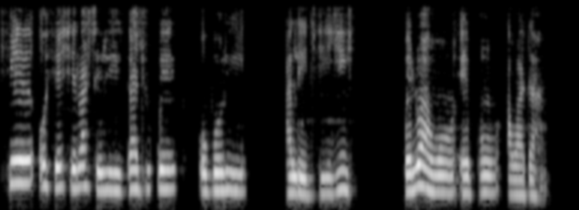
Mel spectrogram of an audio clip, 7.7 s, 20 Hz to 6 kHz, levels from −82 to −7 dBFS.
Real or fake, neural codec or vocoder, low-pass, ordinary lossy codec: real; none; 5.4 kHz; none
